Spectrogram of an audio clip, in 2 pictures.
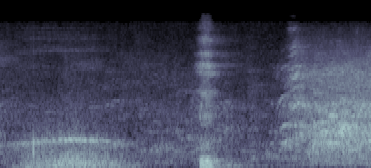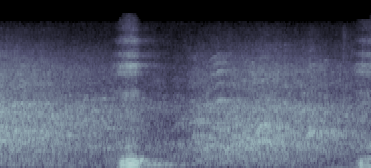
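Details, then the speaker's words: Snoring: noisy breathing broken by three loud, abrupt snorting snores, mixed with soft laughter-like sounds. "lo suave que roncan al principio así de te sientes en la playa con esos ronquidos cuando más relajada estás"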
